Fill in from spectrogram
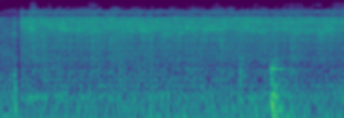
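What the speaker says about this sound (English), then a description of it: "I'm sure you can hear it sizzling" Constant bright hiss of an herb turkey breast roast sizzling in a hot pan, loud and close, with a faint clink near the start and a brief knock later.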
